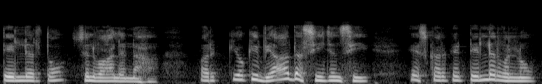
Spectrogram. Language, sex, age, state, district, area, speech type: Punjabi, male, 45-60, Punjab, Ludhiana, urban, spontaneous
